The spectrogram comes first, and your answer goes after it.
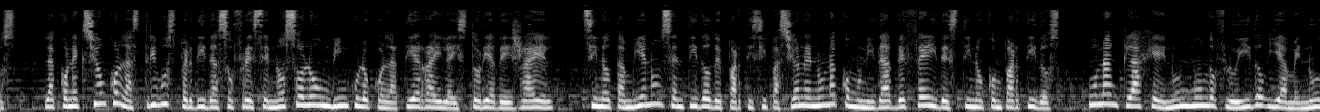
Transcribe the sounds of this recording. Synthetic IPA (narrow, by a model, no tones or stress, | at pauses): s | lako̞ne̞ksjo̞ŋko̞nlast̪ɾiβuspe̞ɾðiðaso̞fɾe̞se̞no̞so̞lo̞umbiŋkulo̞ko̞nlat̪je̞railaist̪o̞ɾjaðe̞izrae̞l | sino̞t̪ambje̞nunse̞nt̪iðo̞ðe̞paɾt̪isipasjo̞ne̞nũnako̞mũniðaðːe̞fe̞iðe̞st̪ino̞ko̞mpaɾt̪iðo̞s | unaŋklaxe̞ːnunmũnd̪o̞fluiðo̞iamẽ̞nu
